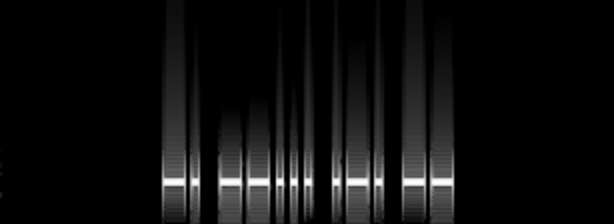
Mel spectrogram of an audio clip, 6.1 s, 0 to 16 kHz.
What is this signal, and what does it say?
Morse code, heard as a keyed tone, about 20 wpm, 700 Hz. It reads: N7RM
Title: Speed Racing - USA 1x2 Call Signs 17wpm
